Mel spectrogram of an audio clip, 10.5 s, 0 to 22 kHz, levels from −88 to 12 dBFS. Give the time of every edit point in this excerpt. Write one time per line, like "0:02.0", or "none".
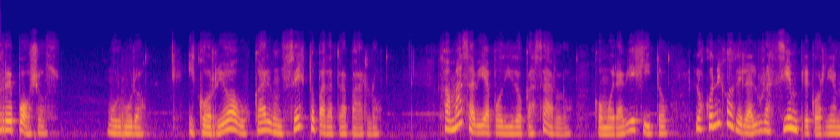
none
